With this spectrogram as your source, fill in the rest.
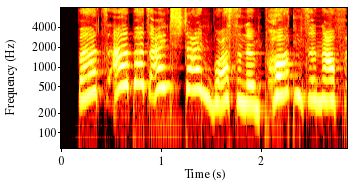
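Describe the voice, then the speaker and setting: Very wide pitch swings in a German accent, delivered at a moderate pace. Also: woman. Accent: German accent, stereotypical. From Germany. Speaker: video essayist. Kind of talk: video essay commentary. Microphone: poor audio quality.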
